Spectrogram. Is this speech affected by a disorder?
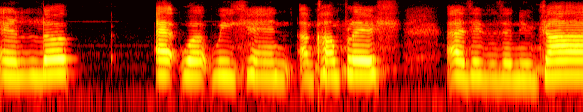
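Yes: cerebral palsy; present from birth.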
